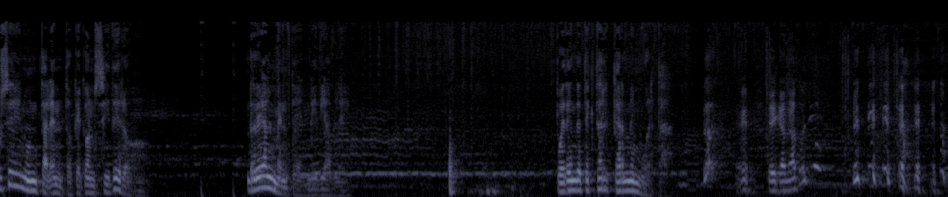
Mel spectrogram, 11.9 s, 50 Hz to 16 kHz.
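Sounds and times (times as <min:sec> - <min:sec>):
speech: 0:00.0 - 0:01.9, 0:03.1 - 0:04.4, 0:07.0 - 0:08.4, 0:09.3 - 0:11.8
carrion flies buzzing inside a jar on a gaming table: 0:01.0 - 0:11.8
brief soft knock: 0:05.6 - 0:05.8
laughter: 0:10.5 - 0:11.8.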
